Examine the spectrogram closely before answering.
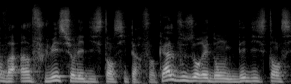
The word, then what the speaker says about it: hyperfocal: Donc comme ça se comme ça se prononce en anglais sans le e à hyperfocal bien sûr.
